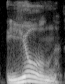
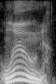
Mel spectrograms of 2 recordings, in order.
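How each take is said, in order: First: The name begins with a Y sound. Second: The name begins with an L sound. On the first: The speaker calls it right. "his name is is Yoon" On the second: The speaker calls it wrong. "He called him President Loon"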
